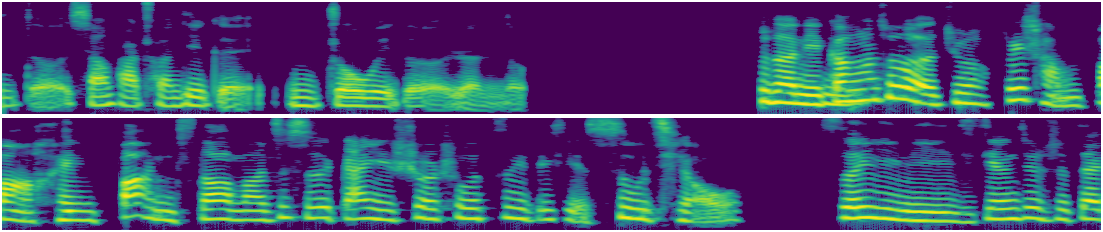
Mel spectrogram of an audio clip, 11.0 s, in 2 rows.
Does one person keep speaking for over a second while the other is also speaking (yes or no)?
no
